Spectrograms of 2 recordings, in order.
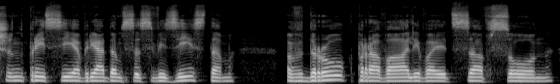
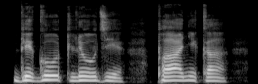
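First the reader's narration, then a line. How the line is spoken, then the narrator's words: Hoarse rasp. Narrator (Russian): выхрипывает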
